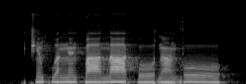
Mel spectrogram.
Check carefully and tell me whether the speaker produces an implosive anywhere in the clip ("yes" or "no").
yes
